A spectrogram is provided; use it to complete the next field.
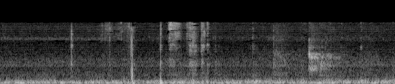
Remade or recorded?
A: remade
